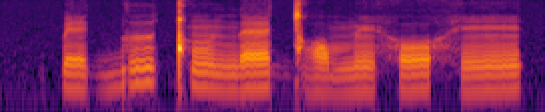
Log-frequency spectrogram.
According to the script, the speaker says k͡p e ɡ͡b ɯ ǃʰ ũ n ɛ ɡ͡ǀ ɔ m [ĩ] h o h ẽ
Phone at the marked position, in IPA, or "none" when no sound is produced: ẽ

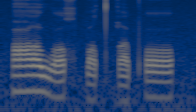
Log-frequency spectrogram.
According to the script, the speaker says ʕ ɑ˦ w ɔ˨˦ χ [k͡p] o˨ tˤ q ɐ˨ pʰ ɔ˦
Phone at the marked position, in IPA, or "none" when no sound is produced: p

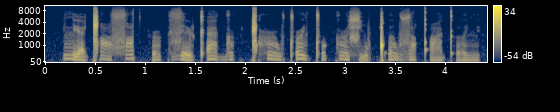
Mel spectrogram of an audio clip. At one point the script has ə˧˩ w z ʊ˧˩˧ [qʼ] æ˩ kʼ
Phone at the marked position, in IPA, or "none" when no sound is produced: qʼ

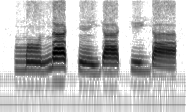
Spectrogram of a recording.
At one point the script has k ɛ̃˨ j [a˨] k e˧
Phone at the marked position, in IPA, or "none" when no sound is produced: a˨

